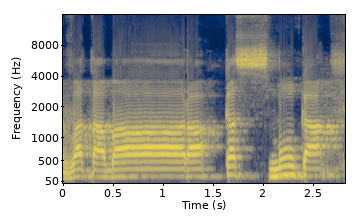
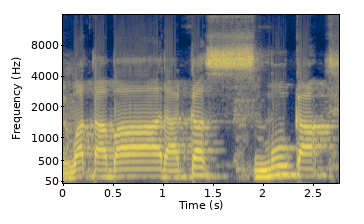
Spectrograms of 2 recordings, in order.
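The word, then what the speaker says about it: وَتَبَارَكَ اسْمُكَ: کو لمبا نہیں کرتے، تو آپ نے با کو لمبا کرنا ہے، وَتَبَارَکَ اسمُکَ، یہاں پہ آپ دیکھ رہے ہیں سین کو ادا کرنا ہے، سواد کو نہیں، وَتَبَارَکَ اسمُکَ۔ سے بڑی یہ غلطی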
